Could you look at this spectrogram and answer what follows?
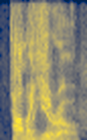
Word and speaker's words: Tomohiro: Tomohiro.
